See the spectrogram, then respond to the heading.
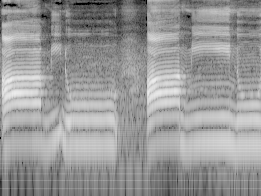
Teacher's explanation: बीच में जो मीम ज़ेर मी है इसको नहीं, बकिया सबको लंबा करेंगे।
